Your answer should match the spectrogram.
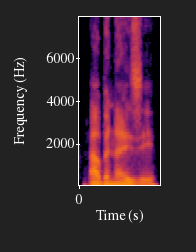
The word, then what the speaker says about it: Albanese: This is an interview between someone called Carllis and someone called Albanazi. Uh not Smith and Jones. Alanazi, that's how you say it. Interesting. I've always wondered what his pronunciation of this was.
